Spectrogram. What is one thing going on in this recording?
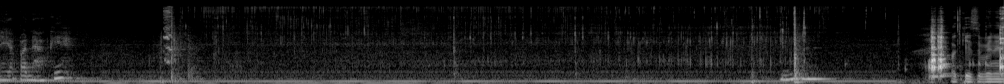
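Hot water pours steadily from a dispenser into a cup.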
